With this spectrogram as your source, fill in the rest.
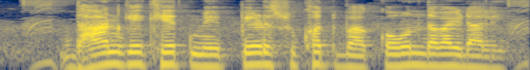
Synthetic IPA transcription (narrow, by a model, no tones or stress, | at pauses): d̪ʱaːnkeːkʰeːt̪mẽpẽːɽsʊkʰət̪bakoːnd̪əʋaːiɖaːliː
